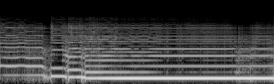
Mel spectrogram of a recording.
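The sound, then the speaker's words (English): Heavily distorted electric guitar plays a few quick sliding notes, then holds one long, buzzing sustained note that rings loud and steady to the end, with no voices. “let's hear you play with some different levels of distortion.”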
